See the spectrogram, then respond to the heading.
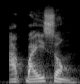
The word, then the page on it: akpaisong: Efik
